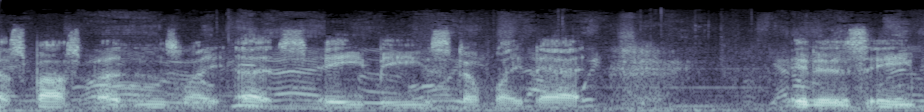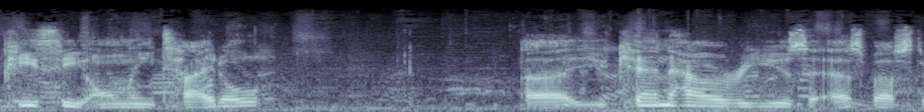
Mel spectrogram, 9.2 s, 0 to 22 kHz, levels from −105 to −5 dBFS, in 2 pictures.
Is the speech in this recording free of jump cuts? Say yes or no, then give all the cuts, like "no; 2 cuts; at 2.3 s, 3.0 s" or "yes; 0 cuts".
no; 1 cut; at 3.1 s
